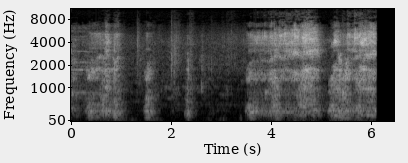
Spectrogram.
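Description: Pigs grunting and squealing in short irregular calls, louder and denser from about three and a half seconds in, then cutting off suddenly near the end.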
